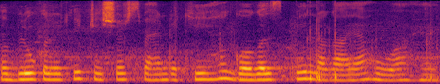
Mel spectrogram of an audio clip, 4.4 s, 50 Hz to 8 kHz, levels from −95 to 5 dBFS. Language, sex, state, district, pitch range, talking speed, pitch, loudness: Hindi, female, Uttar Pradesh, Budaun, 200-215 Hz, 175 wpm, 210 Hz, -17 LUFS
